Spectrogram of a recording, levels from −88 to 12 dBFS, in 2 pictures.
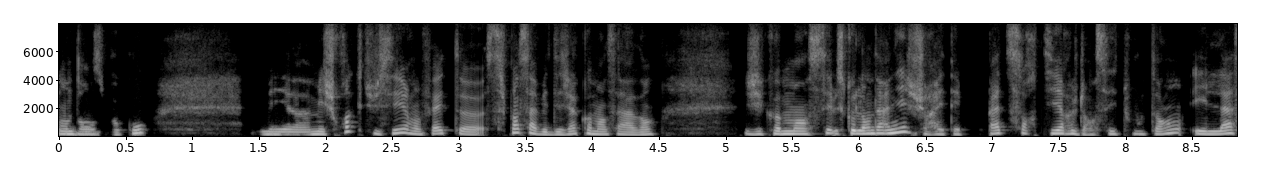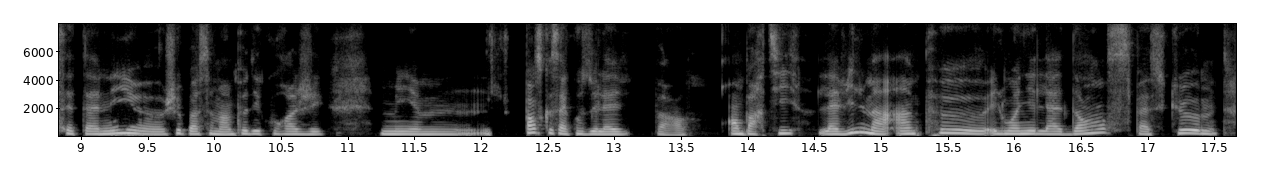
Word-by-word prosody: On 185 -1 +3
danse 165 -2 -1
beaucoup. 225 +12 -1 0.8
Mais 165 0 0
heu, 160 0 -4
mais 175 0 +3
je - - -3
crois 340 - 0
que - - -16
tu 195 - -5
sais, 235 +7 0
en 185 -6 -1
fait, 215 +1 -3
heu, 165 - 0
ç - - -10
je - - -15
pense 270 -1 +1
ça 225 - +3
avait 165 - -1
déjà 165 +4 -1
commencé 180 -4 -1
avant. 160 +2 -2 0.6
J'ai 175 -1 -3
commencé 190 +4 +3
parce 200 - -3
que 215 - +6
l'an 210 0 +5
dernier, 235 +7 +6
j'arrêtais 165 - -5 0.2
pas 215 - +1
de 230 - -17
sortir, 220 -1 -1
je 200 - +1
dansais 155 +4 -5
tout 185 +2 -12
le 175 - -5
temps. 225 +10 -1
Et 190 - +2
là, 195 +6 +3
cette 210 -3 -3
année, 210 +5 +5
heu, 170 -2 -1
je - - -5
sais 225 - +1
pas, 185 - +1
ça 185 +1 -1
m'a 165 - +2
un 170 - +1
peu 205 - 0
découragé, 180 -3 -2 0.4
mais, 175 -1 +3
hem, 170 +2 -1
je 215 - -9
pense 260 +1 +4
que 235 - -1
c'est 205 - +2
à - - 0
cause 185 0 -3
de 180 - +3
la 170 0 +3
vi 170 +3 -7 0.2
enfin, 140 -4 -7 0.3
en 190 - +4
partie, 220 +4 -1
la 185 -1 +3
ville 270 +10 +4
m'a 220 -7 +5
un 200 +1 +3
peu, 230 -4 +1
éloignée 195 +1 +4
de 190 - 0
la 180 -1 +1
danse 220 +10 -2
parce 175 -3 -5
que, 230 -1 +3
hem, 200 -2 0
190 Hz, 260 wpm, -23 LUFS, 170-220 Hz, 0.8 s, que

